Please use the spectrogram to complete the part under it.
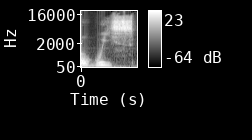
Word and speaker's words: Wyss: también hay un centro que se llama el Centro WIS para bio y neuroingeniería. WIS se escribe W-Y-S-S. Busque eso, WIS, W-Y-S-S, y busque bioengineering, en inglés bioingeniería, en inglés.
